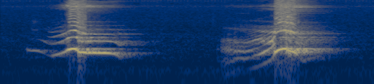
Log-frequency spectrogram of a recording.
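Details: Beagle named Champ howling at a dead cockroach he had befriended, seemingly trying to rouse it; two drawn-out, tonal howls, each rising then gently sliding down, separated by a short pause.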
